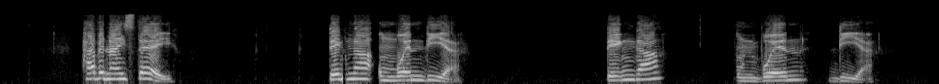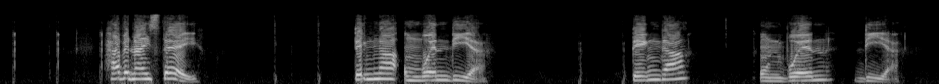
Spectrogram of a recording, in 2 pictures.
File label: Spanish Have A Nice Day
